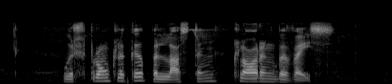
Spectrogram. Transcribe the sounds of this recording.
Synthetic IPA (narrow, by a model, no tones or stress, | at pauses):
uərsprɔŋkləkəbəlɐ̰stəŋklɑːɾəŋbəvəjs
